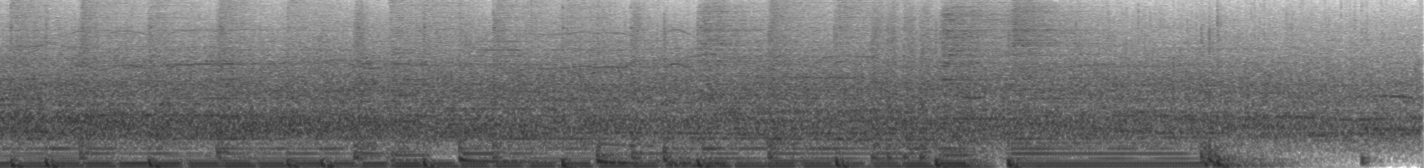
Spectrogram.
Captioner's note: cheers and applause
